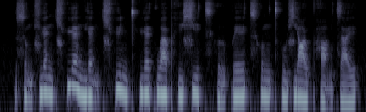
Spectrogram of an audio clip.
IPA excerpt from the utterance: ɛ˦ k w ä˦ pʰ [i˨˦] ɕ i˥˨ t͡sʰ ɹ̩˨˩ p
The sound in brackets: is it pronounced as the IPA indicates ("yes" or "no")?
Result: no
